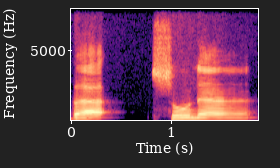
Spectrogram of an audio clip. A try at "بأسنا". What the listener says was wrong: এই যে বা, এটা অনেকটা আইনের মতো হয়ে গেল। এটা খুব হালকা। কিন্তু এইটা উচ্চারণটা ওরা ভুল ধরবে। আমাকে উচ্চারণটা করতে হবে খুব হালকা একটা, হালকা ভাষা, ভাষা একটা পুশ মনে করেন, আমি ধরেন আপনাকে হালকা একটা পুশ করলাম। এই দেখেন, জাআহুম বাসুনা, বা, বা, বা এরকম।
